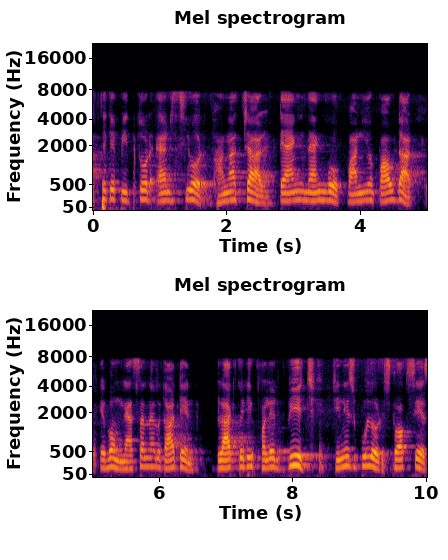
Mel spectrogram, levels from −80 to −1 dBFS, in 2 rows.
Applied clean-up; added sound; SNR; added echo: neural mask model Resemble Enhance denoiser.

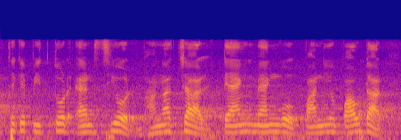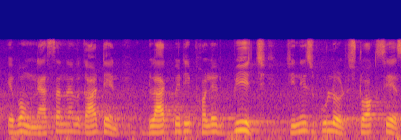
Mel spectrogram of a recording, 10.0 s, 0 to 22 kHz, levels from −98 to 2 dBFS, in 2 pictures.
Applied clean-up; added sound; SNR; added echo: none; none; none; none.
